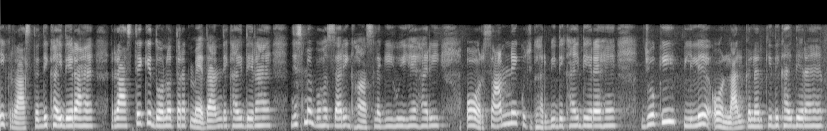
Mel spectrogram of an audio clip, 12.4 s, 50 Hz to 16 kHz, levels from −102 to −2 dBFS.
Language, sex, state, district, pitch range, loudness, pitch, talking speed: Hindi, female, Bihar, Sitamarhi, 200-215 Hz, -16 LUFS, 210 Hz, 210 wpm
